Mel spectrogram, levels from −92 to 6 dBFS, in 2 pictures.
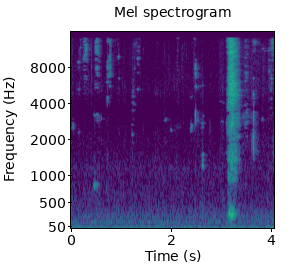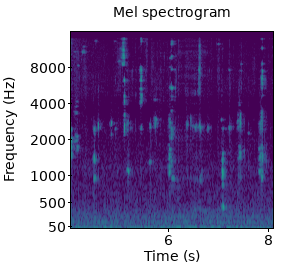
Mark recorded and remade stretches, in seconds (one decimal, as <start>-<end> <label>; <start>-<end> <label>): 0.0-6.2 recorded; 6.2-6.8 remade; 6.8-8.1 recorded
